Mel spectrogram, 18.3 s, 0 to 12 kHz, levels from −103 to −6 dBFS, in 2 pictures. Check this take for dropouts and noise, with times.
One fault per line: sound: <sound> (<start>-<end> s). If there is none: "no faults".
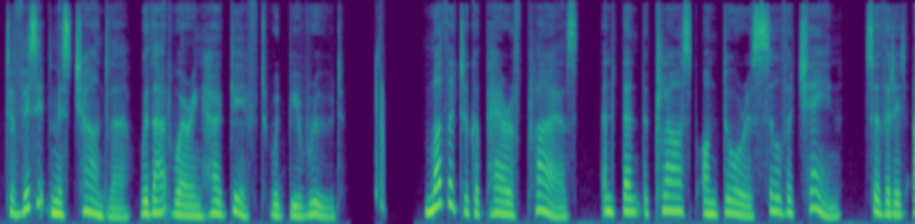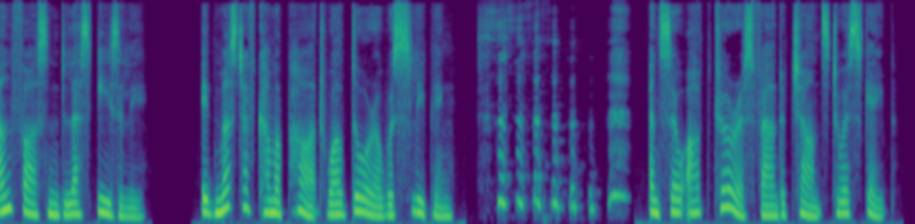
sound: chirp (3.8-3.9 s)
sound: laugh (13.9-15.5 s)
